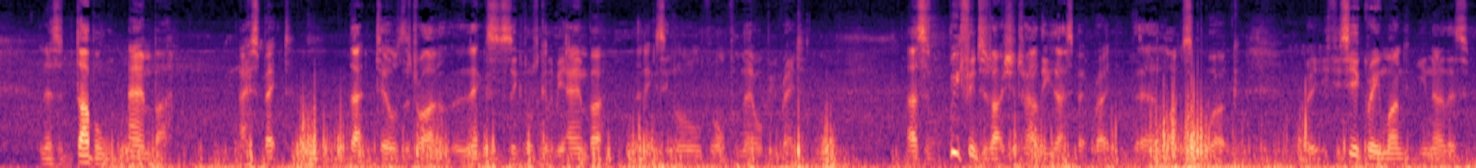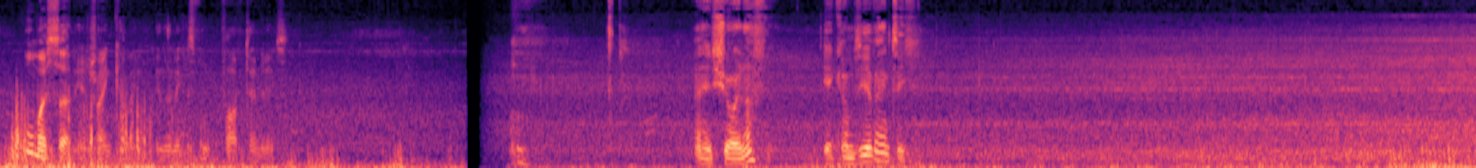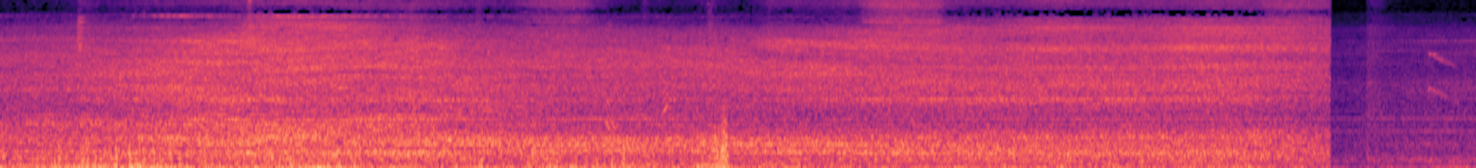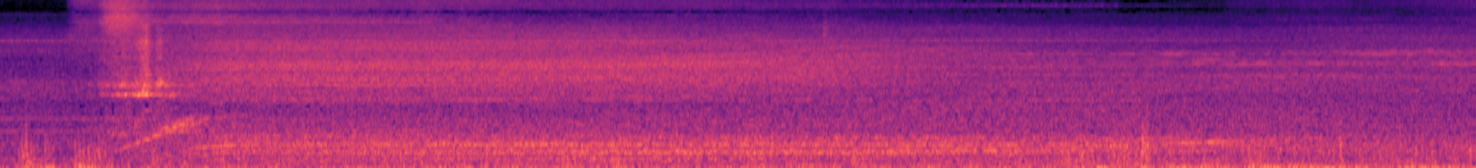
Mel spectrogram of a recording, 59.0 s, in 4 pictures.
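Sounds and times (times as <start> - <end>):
passenger train passing: 0.0 - 18.3, 19.0 - 59.0
rising whine: 0.0 - 59.0
held tone: 20.6 - 59.0.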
